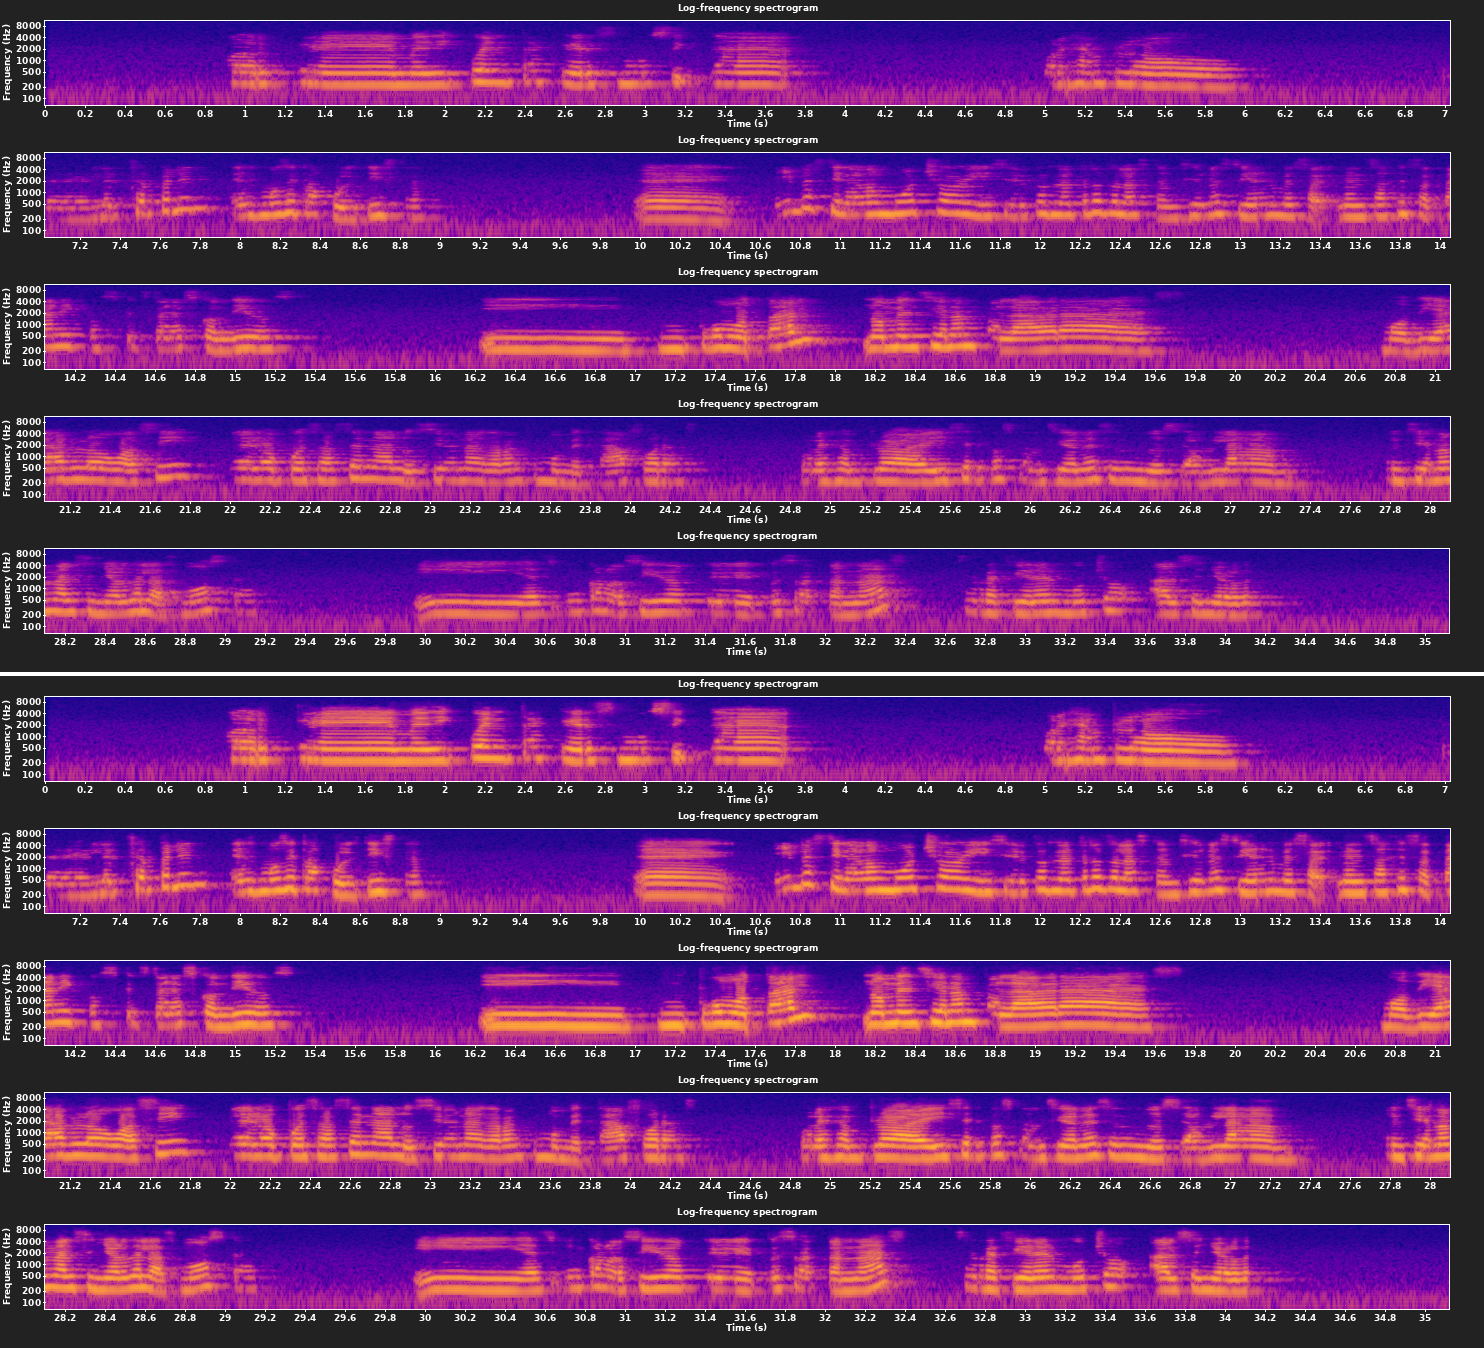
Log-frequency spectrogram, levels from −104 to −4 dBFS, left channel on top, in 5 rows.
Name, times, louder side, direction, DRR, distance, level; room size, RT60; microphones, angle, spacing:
voice 1, 0.9-3.7 5.0-6.0 7.0-8.9 10.0-13.8 14.0-15.2 16.2-19.6 20.7-24.3 24.9-27.3 27.8-29.2 29.9-32.3 32.7-34.1, right 6 dB, 60° right, 0.4 m, -30 dB
11.0 x 4.2 x 6.3 m
head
